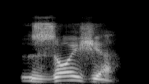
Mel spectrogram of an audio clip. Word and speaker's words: Zoysia: Zoysia.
